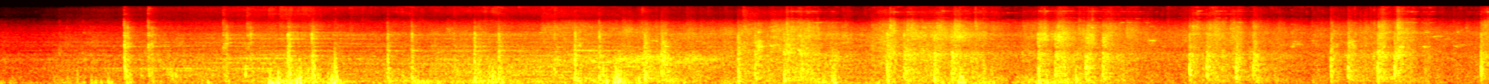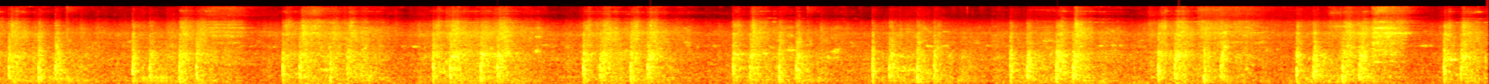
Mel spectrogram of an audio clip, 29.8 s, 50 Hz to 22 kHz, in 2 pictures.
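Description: Two BB 75000 diesel-electric locomotives pass at the start, followed by a long train of grain hopper wagons rolling by close up. The wheels clatter over the rail joints in a steady clickety-clack of about one loud burst a second.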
